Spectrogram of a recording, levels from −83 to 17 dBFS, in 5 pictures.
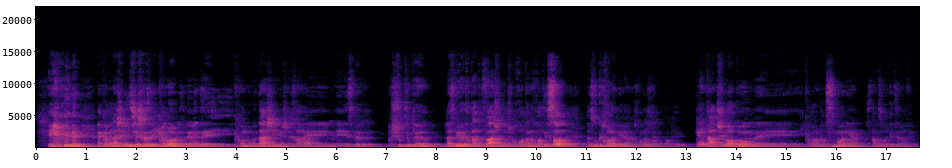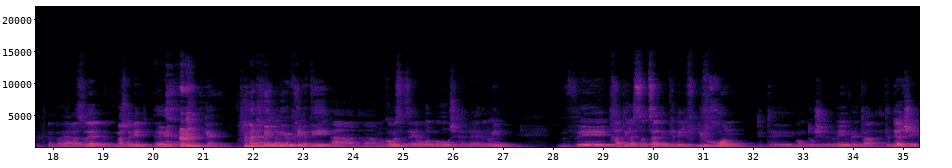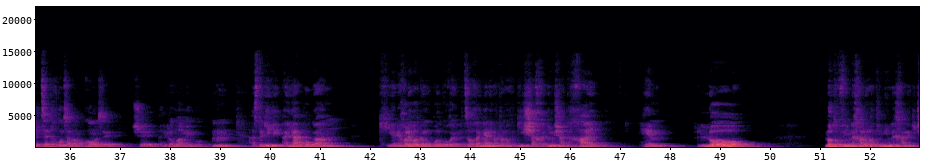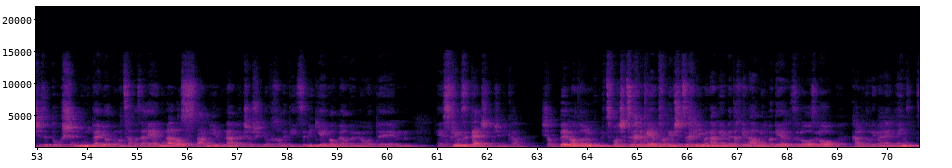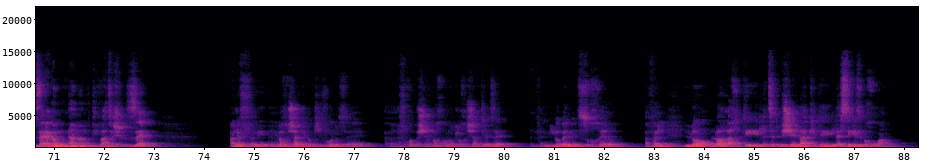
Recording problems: off-mic speech; far
room echo; noticeable; dies away in 0.8 s

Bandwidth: 15 kHz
